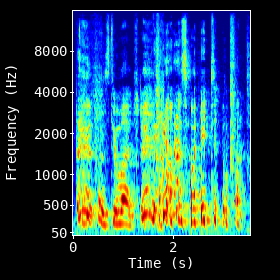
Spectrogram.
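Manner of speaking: high, slow words through laughter; cracking up, barely getting it out; giggling as you speak; laughing. Real, not acted. Breaks up laughing at own bit.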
